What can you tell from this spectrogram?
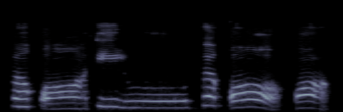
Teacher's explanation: फिर यहाँ मोटा पड़ा जाएगा कॉफ और दो हरकत खींचेगा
